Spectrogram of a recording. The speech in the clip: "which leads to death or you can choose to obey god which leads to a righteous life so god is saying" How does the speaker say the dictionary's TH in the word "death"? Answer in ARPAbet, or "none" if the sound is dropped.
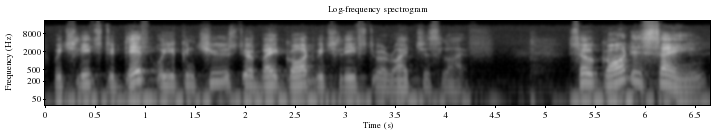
TH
